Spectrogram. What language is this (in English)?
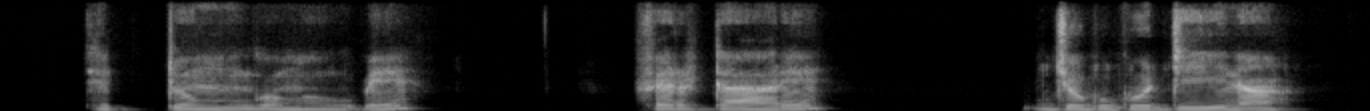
Bagirmi Fulfulde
